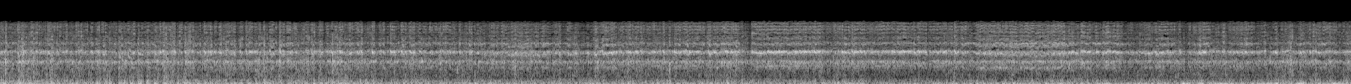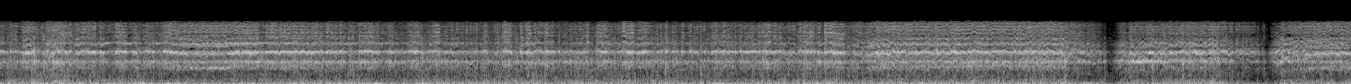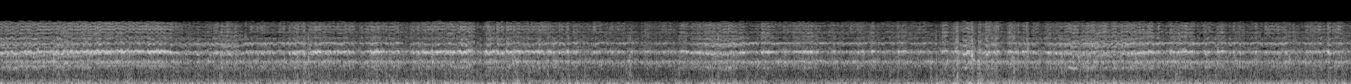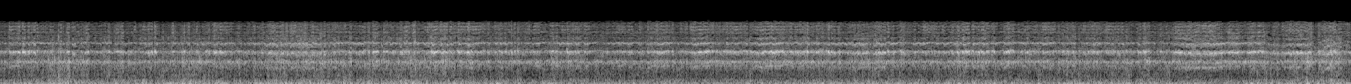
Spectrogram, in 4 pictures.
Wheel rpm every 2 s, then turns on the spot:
230, 230, 230, 230, 230, 220, 230, 230, 230, 230, 230, 200, 120, 150, 220, 230, 230, 230, 230, 230, 230, 230, 230, 230, 230, 230, 220.
none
